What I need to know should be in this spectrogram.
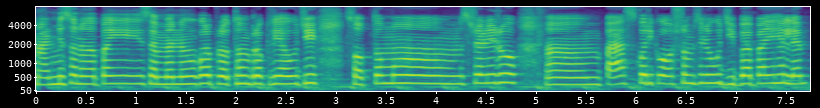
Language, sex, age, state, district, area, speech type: Odia, female, 18-30, Odisha, Balasore, rural, spontaneous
